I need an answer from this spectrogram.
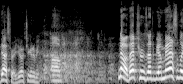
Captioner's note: audience laughs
